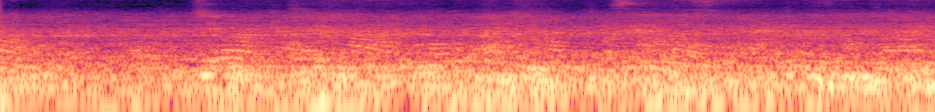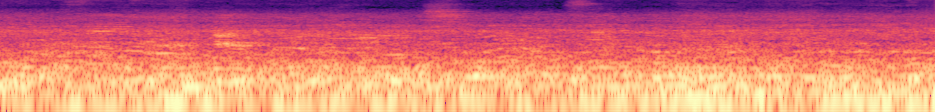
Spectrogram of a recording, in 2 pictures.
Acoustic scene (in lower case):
subway train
